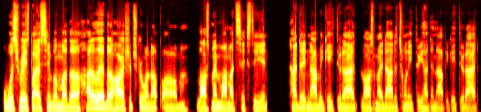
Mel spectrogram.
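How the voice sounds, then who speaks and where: A man's voice: low voice, flat delivery, a little fast, fairly bright tone, no echo. A young adult man with a Bahamian accent, a podcast guest telling his story in long, earnest, rambling sentences. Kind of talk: casual interview storytelling.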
